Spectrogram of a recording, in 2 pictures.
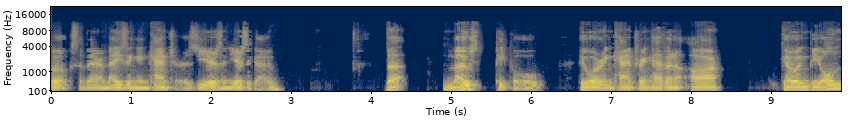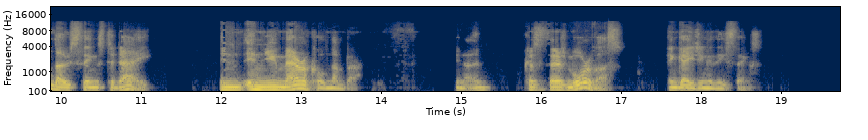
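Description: An older man talks calmly and warmly into a close microphone.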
